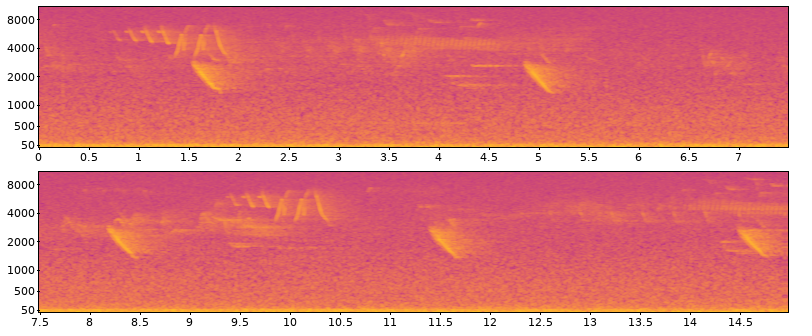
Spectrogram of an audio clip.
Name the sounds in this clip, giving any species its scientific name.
Vireo olivaceus, Setophaga pensylvanica, Catharus fuscescens, Setophaga fusca, Setophaga pinus, Hylocichla mustelina, Piranga olivacea, Seiurus aurocapilla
